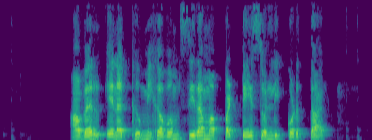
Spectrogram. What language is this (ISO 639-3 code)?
tam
